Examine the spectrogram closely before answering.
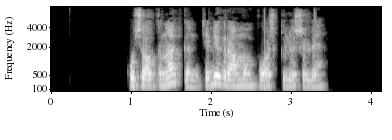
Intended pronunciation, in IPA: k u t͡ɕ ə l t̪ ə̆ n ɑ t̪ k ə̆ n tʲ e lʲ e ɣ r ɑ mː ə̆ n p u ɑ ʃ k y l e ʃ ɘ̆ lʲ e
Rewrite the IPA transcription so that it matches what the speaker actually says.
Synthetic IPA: k u t͡ɕ ɑ l t̪ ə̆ n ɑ t̪ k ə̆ n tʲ e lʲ e ɣ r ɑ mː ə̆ m p u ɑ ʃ k y l e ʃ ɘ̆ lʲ e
